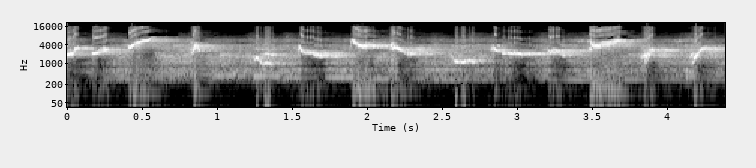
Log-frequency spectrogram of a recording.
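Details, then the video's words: Energetic Bali myna song used as training material for songbirds. Rising whistled swoops alternate with falling slurs and a few lower notes, punctuated by loud clicks. "Jalak Bali Gacor Super Sangat Cocok Untuk Isian"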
